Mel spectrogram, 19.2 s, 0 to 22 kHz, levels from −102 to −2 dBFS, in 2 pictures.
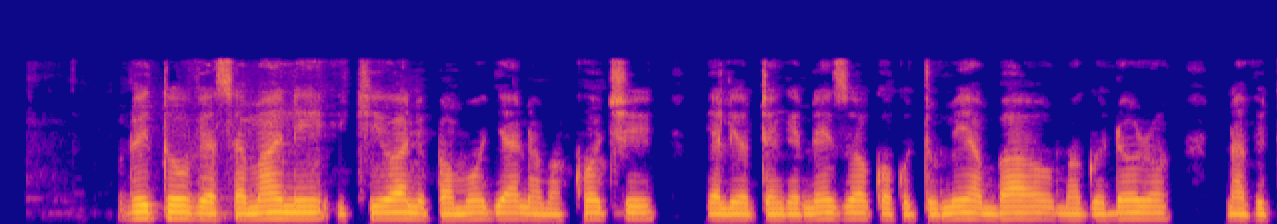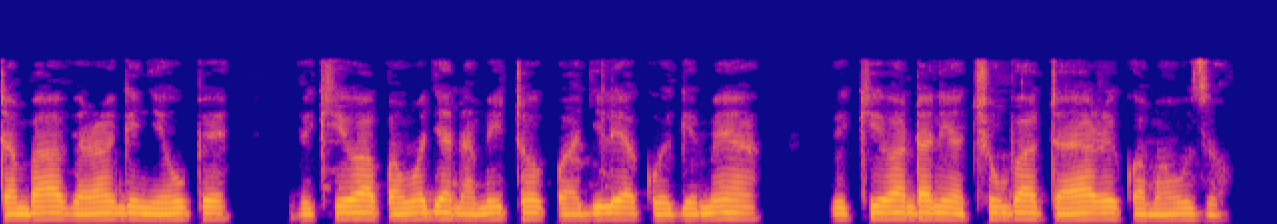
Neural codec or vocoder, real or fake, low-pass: none; real; 7.2 kHz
